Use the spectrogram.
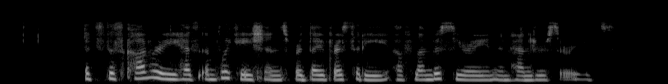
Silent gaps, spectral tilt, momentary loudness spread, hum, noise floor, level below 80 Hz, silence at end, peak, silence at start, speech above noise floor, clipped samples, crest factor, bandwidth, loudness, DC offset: none; -4.5 dB/octave; 11 LU; none; -67 dBFS; -84 dBFS; 0.55 s; -16 dBFS; 0.85 s; 33 dB; under 0.1%; 18 dB; 8 kHz; -34 LUFS; under 0.1%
